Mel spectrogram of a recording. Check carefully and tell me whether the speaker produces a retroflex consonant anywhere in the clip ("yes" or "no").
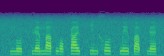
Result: no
